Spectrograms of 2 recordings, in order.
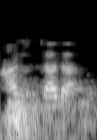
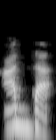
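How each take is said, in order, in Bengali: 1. দুটি d ধ্বনি একটি স্বরধ্বনি দিয়ে আলাদা থাকে। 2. দুটি d ধ্বনি মিশে একটি লম্বা d হয়ে যায়। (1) "দুটো দত ছিল মূলত" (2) "এক জাতীয় দুটি হরফ একত্রে মিলিয়ে পড়াকে"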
